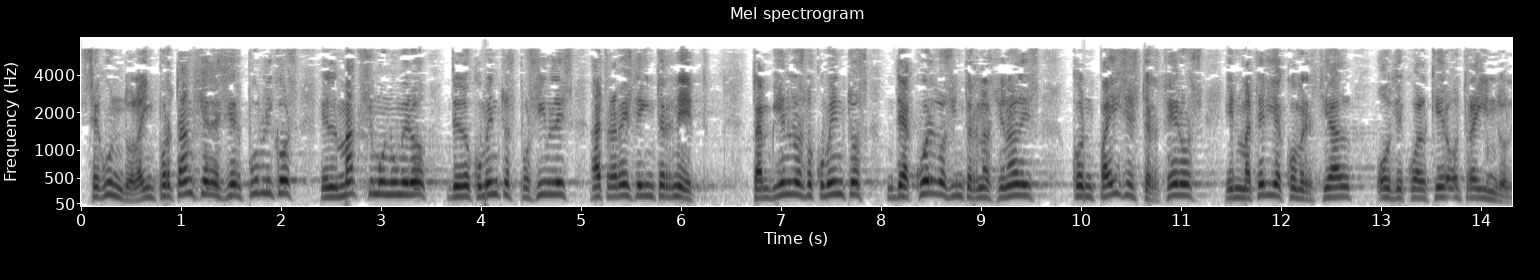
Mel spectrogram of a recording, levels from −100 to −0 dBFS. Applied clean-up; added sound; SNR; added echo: none; none; none; none.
